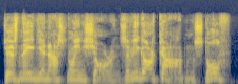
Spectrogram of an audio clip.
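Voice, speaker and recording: Man doing a gruff, shouty small-time boss, raised pitch. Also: sing-song, brisk, no echo, clean studio sound, full character voice. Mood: suspicious. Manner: blunt, sweary, shouty. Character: gruff, irritable, shady middle-aged male welding boss. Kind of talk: audiobook character voice.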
